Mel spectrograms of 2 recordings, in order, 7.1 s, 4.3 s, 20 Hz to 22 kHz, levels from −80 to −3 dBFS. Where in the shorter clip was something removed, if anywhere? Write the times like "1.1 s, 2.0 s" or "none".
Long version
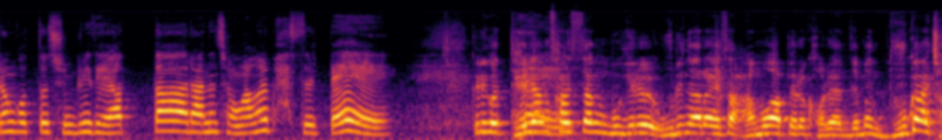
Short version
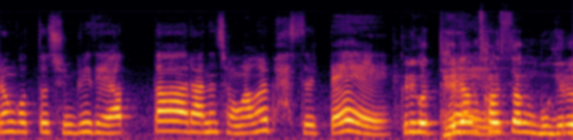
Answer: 2.9 s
